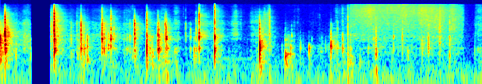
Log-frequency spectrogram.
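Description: Long nails scratch across the spread of a glossy paper toy catalog, making quiet, irregular, sharp, bright crackles and crinkles with no low end. A close-up rub of the warped pages then turns into a steady, soft, bright hiss that lasts to the end.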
